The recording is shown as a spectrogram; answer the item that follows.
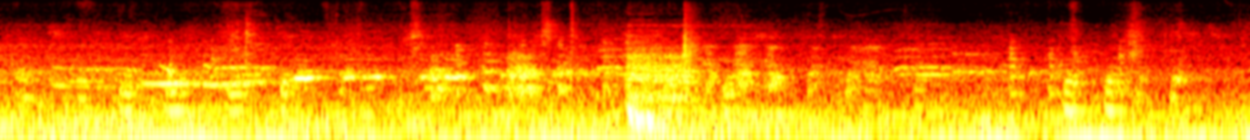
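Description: Chickens clucking: a scattering of short calls throughout.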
